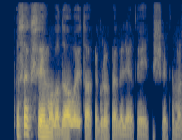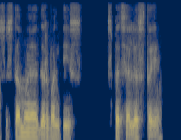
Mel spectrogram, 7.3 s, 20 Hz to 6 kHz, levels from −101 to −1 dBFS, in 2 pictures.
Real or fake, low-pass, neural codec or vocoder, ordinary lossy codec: real; 5.4 kHz; none; MP3, 32 kbps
